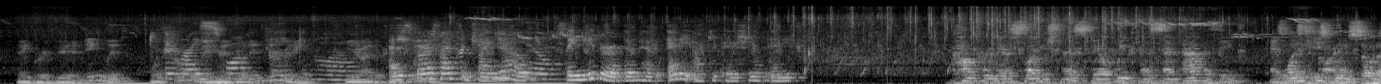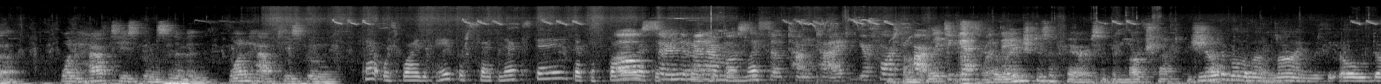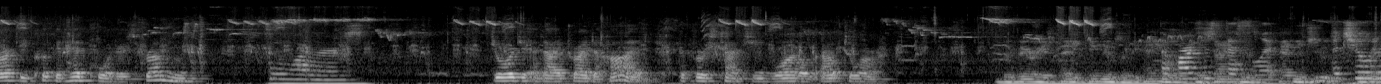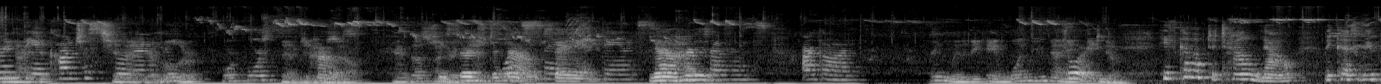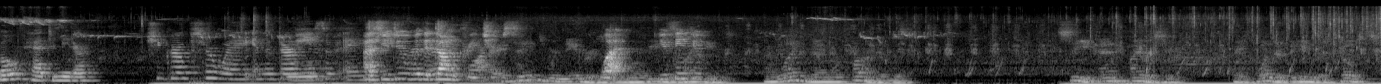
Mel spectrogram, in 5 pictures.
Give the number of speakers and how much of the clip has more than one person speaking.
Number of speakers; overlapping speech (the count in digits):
9, about 31%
